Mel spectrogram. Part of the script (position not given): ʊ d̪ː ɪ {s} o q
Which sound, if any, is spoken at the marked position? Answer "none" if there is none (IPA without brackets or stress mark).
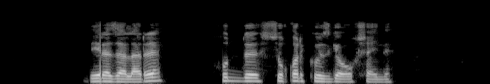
s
